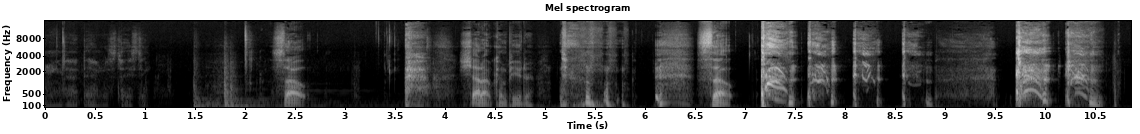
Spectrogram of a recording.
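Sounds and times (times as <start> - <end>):
speech: 2.3 - 2.7, 4.2 - 7.7
person coughing harshly and raspily: 7.2 - 8.9, 9.7 - 10.7.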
